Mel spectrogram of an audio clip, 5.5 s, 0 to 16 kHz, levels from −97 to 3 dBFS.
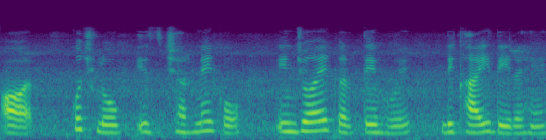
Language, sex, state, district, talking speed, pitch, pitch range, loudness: Hindi, female, Madhya Pradesh, Dhar, 130 wpm, 210 Hz, 195-230 Hz, -20 LUFS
